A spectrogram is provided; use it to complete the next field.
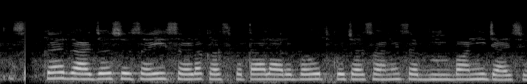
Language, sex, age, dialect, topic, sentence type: Maithili, female, 18-24, Angika, banking, statement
